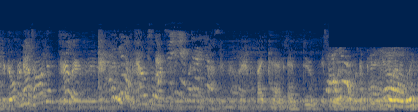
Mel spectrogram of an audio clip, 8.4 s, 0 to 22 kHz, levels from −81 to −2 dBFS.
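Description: At 6.57 s the sound abruptly turns dull and boxy and stays that way to the end. Nothing comes through above about 3.8 kHz, the level shifts by a modest amount, and a faint new background noise sits well below the signal. There is no gap at the change. This is most likely an input switched to a poorer device: the recording jumped mid-take to a narrower-band microphone or headset path with its own tone, gain and noise.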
